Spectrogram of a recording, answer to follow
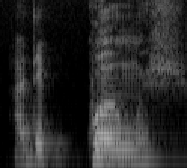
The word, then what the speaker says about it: adequamos: quando passa do radical por exemplo ó eu me adeco a sílaba tônica tá dentro não pode mas se eu falar assim nós nos adequamos ó pegando o ar na sílaba tônica aí já pode entendeu então o verbo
